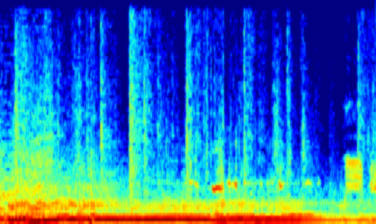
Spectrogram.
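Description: An SUV driven fast around a racetrack roars loudly and close, its engine note holding high, dipping briefly, then climbing again as the revs rise, with a hint of tire noise before the sound eases slightly at the end.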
